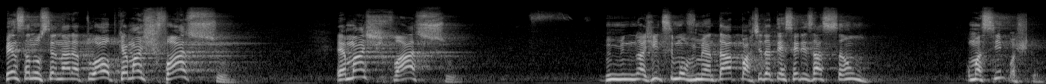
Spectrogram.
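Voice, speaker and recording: A male pastor giving an impassioned sermon at a church conference, slowing down to stress key phrases and telling stories about his family. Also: extremely high pitch, sharp tone. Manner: storytelling with family anecdotes.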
